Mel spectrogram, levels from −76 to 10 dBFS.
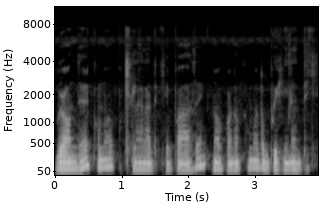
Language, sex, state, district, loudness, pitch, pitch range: Nagamese, male, Nagaland, Dimapur, -22 LUFS, 85 Hz, 80-100 Hz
